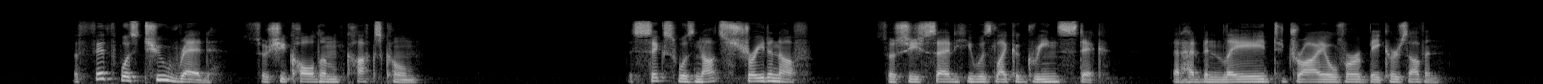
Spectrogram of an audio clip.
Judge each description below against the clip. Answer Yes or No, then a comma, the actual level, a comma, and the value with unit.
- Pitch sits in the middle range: No, low, 120 Hz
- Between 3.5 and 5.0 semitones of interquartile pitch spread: No, narrow, 2.5 semitones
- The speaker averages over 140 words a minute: No, slow, 135 wpm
